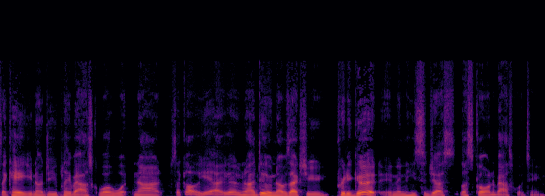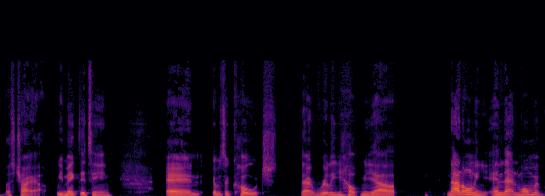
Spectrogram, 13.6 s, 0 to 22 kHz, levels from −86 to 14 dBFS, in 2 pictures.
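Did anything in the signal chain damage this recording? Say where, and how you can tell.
Yes: robotic sound from repeated short buffers, 11.63 to 12.07 s. A 50 Hz buzz over the speech points to the driver buffer likely looping 20 ms blocks while skipping most new audio.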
